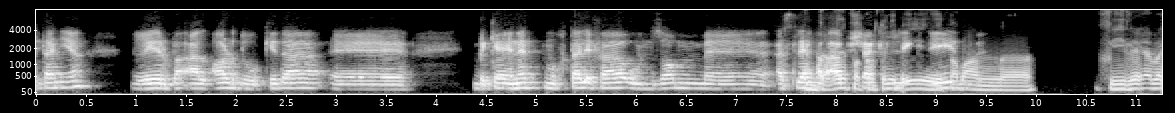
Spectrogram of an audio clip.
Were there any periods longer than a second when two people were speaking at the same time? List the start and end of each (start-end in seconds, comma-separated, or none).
7.7-9.3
